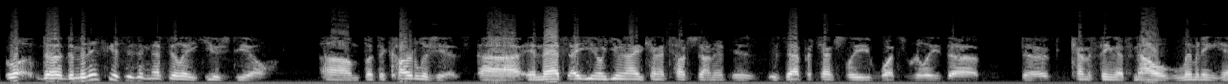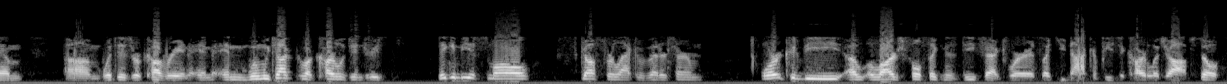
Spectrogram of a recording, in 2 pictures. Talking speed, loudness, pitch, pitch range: 215 wpm, -14 LUFS, 115 Hz, 105-135 Hz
